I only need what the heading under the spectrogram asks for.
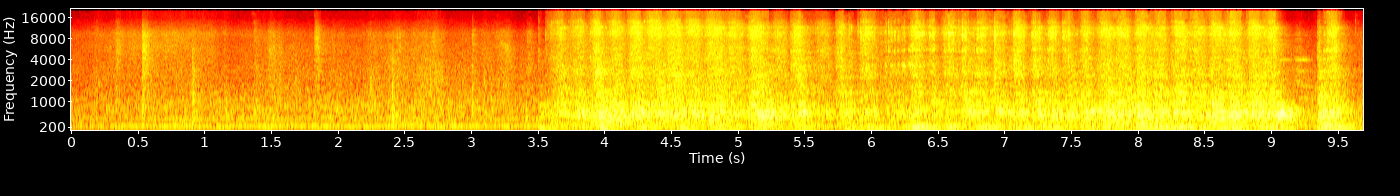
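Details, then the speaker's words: MIG welding on a 1977 Camaro Z28 deck lid/quarter panel area; harsh uneven hiss and spatter with no steady frying crackle, unstable arc; turning up current didn't help, cause unknown, though it still welds. "I don't know what makes the welder do that you hear it's not crackling like bacon it's just kind of turned up the current that didn't help I need to turn it in more I don't know I mean it is welding it's just sounds funny"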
